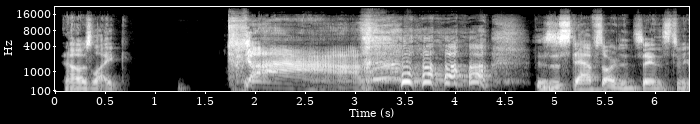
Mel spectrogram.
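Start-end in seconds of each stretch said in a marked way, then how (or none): 2.0-4.4 high, laughing yelp of shock; a hurt, half-laughing yell; stunned cry. Retold or imitated. Lieutenant hit by sergeant's blunt words, laughing cry. Reacting to harsh criticism.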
